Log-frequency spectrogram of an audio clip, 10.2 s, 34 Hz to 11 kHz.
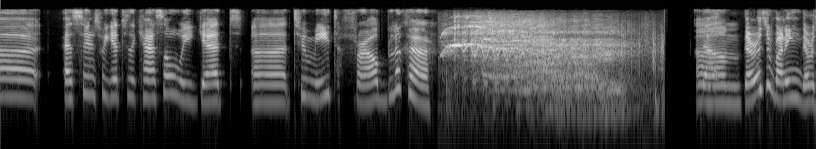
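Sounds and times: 
speech: 0:00.8 - 0:06.7, 0:08.7 - 0:10.1
horses neighing shrilly in a film scene: 0:05.5 - 0:08.0
person speaking a name: 0:08.7 - 0:10.1.

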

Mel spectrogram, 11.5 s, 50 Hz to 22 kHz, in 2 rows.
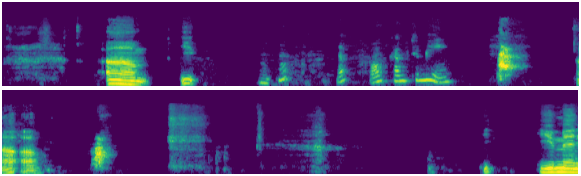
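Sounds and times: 
speech: 0:01.0 - 0:02.0, 0:02.6 - 0:04.6, 0:05.7 - 0:06.3, 0:10.6 - 0:11.5
small excited dog barking: 0:04.9 - 0:05.3, 0:06.7 - 0:07.0.

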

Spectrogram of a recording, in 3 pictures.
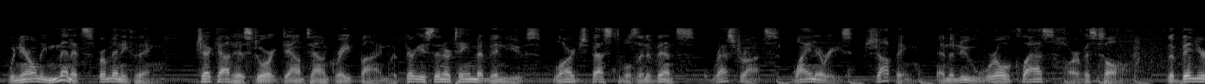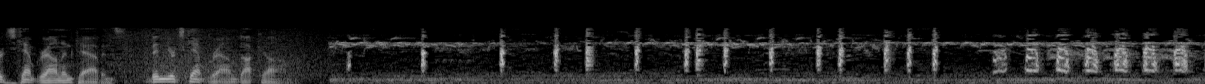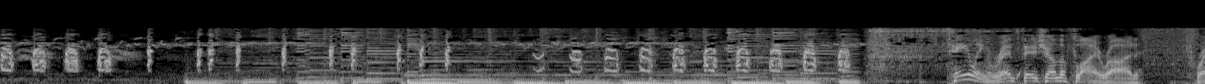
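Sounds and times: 
speech: 0:00.1 - 0:15.6, 0:34.3 - 0:36.1
wild turkeys gobbling: 0:15.4 - 0:33.0.

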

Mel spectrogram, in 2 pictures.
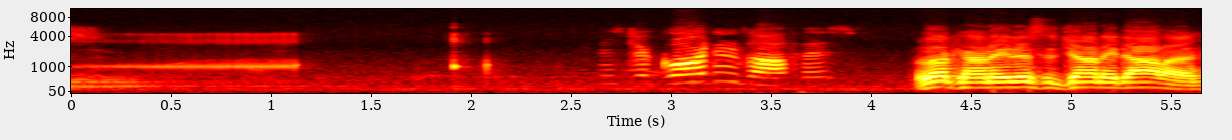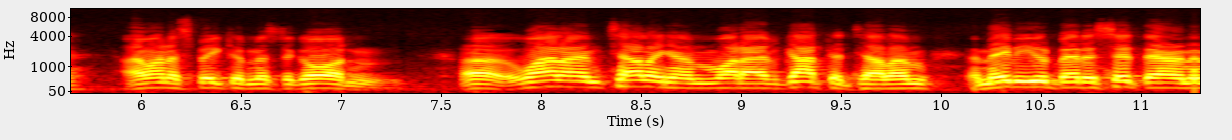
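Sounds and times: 
telephone ringing for a phone call to the home office: 0:00.0 - 0:01.2
speech: 0:03.0 - 0:11.2.

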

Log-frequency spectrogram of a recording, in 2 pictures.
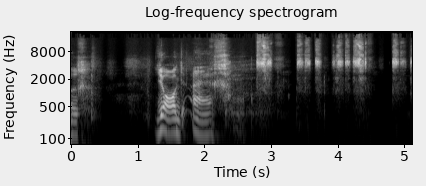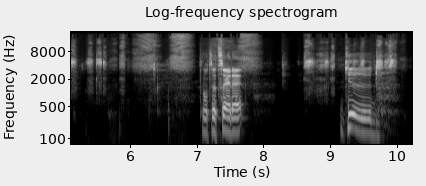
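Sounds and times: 
speech: 0:00.0 - 0:00.4, 0:01.3 - 0:02.9, 0:07.1 - 0:07.8, 0:09.2 - 0:10.0
pen or marker strokes scratching and squeaking while drawing a diagram: 0:02.7 - 0:07.9, 0:08.6 - 0:10.2.

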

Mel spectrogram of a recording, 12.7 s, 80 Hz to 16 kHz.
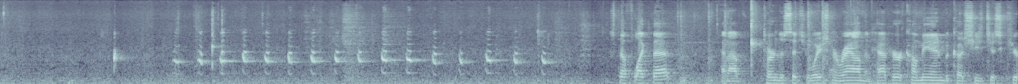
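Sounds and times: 
constant low rumbling background: 0:00.0 - 0:12.7
soft hen turkey yelps: 0:01.4 - 0:07.5
speech: 0:07.8 - 0:12.7.

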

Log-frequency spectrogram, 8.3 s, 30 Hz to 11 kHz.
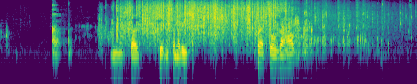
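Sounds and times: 
dishes clinking as a bowl is taken out while cooking: 0:01.0 - 0:01.6
speech: 0:02.2 - 0:04.1, 0:05.2 - 0:06.4.

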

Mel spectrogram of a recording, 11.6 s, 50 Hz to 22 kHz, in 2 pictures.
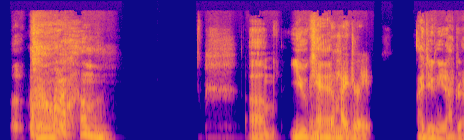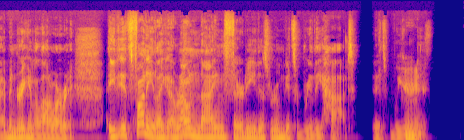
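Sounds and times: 
throat clearing: 0:00.2 - 0:01.5
speech: 0:00.8 - 0:01.4, 0:02.6 - 0:11.2.

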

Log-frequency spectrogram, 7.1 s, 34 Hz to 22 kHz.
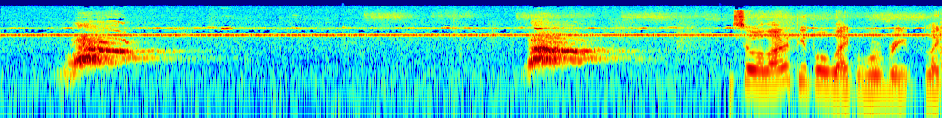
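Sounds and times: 
steady high insect-like whine: 0:00.0 - 0:07.0
fox giving night-time screaming bark: 0:00.4 - 0:01.3, 0:04.0 - 0:04.8
speech: 0:05.5 - 0:07.0.

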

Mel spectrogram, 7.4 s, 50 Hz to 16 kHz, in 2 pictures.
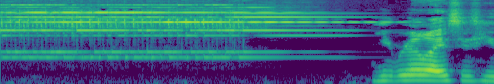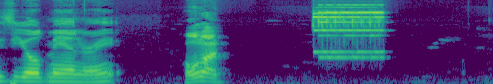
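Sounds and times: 
electronic telephone ringing: 0:00.0 - 0:02.9, 0:06.1 - 0:06.7
speech: 0:02.8 - 0:05.5.

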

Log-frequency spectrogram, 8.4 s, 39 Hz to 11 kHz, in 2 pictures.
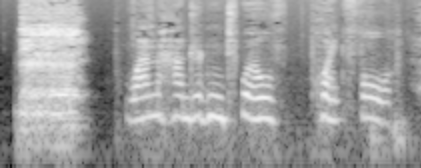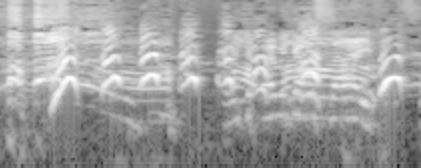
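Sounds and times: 
loud human belch: 0:00.2 - 0:00.9
speech: 0:00.7 - 0:04.8, 0:06.9 - 0:08.4
laughter-like vocal sounds: 0:04.2 - 0:08.4.

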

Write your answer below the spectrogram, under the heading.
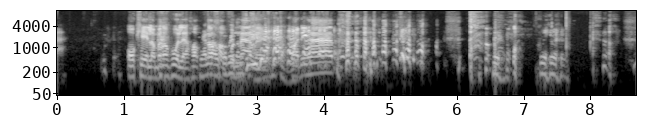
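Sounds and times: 
speech: 0:00.0 - 0:05.3, 0:05.9 - 0:08.6
laughter: 0:02.5 - 0:08.6
person coughing after choking on saliva: 0:06.0 - 0:07.6.

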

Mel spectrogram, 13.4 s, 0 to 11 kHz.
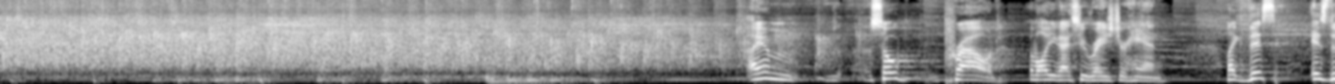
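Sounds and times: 
large crowd applauding: 0:00.0 - 0:08.8
speech: 0:07.5 - 0:08.0, 0:08.7 - 0:13.3.

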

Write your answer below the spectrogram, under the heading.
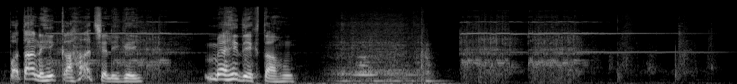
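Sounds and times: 
speech: 0:00.2 - 0:03.0
telephone bell ringing with a bright metallic jangle: 0:00.3 - 0:02.3, 0:04.6 - 0:07.3.

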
